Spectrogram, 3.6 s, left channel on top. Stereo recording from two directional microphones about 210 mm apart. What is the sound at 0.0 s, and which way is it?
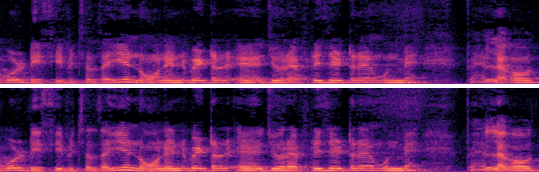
Speech, 60° right (ahead or behind).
